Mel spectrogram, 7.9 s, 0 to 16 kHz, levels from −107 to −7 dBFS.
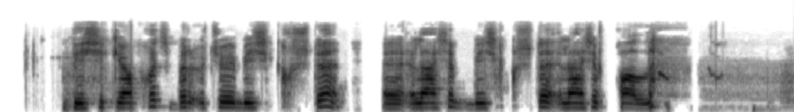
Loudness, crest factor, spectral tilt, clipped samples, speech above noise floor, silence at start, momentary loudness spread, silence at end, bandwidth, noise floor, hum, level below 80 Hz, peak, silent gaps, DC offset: -17 LUFS; 16 dB; -5 dB/octave; under 0.1%; 30 dB; 0.65 s; 10 LU; 0 s; 7.4 kHz; -47 dBFS; none; -62 dBFS; -2 dBFS; 3.63-3.82 s, 6.08-6.16 s, 6.93-6.97 s; under 0.1%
